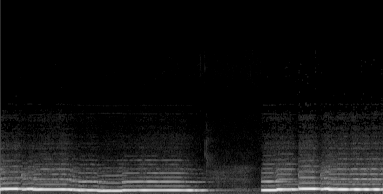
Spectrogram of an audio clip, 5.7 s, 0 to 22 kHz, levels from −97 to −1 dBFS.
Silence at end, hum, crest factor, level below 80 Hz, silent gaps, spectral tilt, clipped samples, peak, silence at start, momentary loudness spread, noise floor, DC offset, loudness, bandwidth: 0 s; none; 12 dB; -80 dBFS; none; -4.5 dB/octave; under 0.1%; -6 dBFS; 0 s; 9 LU; -63 dBFS; under 0.1%; -18 LUFS; 3.6 kHz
